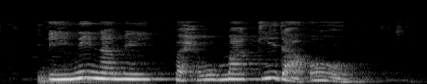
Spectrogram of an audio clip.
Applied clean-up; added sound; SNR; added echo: none; Thump, thud; 20 dB; reverberation time 1.0 s.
